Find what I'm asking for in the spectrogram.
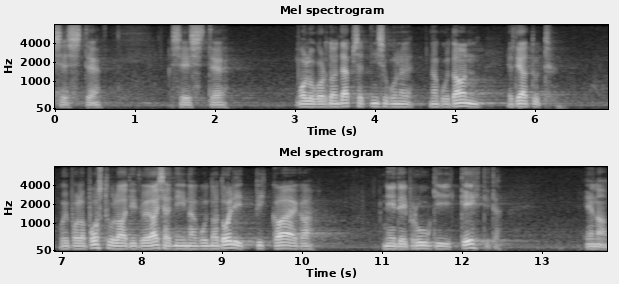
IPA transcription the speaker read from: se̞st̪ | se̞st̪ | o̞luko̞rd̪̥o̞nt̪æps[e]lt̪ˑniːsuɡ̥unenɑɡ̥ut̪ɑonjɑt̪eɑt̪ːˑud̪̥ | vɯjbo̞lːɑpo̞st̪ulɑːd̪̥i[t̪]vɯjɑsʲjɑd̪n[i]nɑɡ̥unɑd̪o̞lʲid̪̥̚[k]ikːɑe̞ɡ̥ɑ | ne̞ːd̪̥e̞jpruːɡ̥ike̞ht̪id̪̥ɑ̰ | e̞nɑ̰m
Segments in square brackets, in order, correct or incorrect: correct, incorrect: d̪, incorrect: iː, incorrect: p

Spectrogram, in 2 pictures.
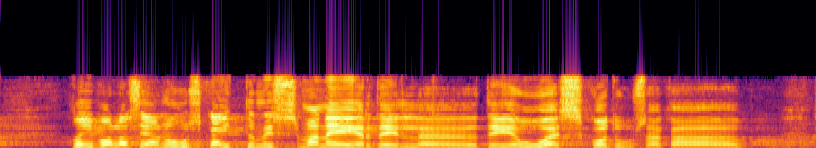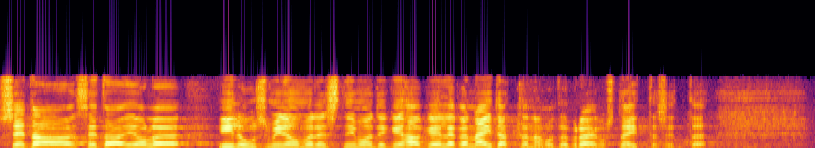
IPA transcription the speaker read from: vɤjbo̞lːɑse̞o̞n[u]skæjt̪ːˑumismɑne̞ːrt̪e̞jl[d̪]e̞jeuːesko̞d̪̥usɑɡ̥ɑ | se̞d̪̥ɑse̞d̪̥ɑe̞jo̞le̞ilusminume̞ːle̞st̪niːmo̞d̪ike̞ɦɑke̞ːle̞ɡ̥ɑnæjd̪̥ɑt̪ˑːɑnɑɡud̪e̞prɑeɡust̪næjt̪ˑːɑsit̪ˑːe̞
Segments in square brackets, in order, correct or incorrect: incorrect: uː, incorrect: t̪

